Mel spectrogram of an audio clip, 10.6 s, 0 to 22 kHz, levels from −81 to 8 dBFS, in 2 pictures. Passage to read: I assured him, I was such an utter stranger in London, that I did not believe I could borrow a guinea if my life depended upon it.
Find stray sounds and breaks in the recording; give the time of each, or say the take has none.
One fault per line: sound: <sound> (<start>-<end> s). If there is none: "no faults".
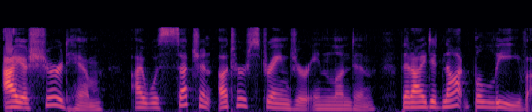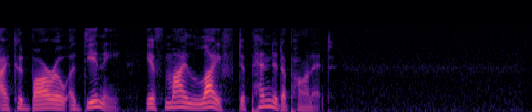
no faults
